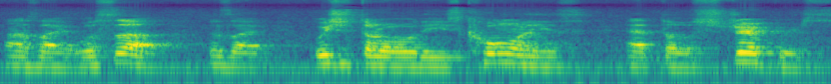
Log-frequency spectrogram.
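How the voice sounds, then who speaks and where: A man's voice: mid-range voice, normal speed, roomy sound, slight background noise. A man co-hosting a casual podcast, telling a story animatedly with lots of swearing. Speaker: podcast co-host. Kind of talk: casual chat.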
